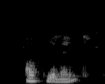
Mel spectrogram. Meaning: To produce eggs or ova
- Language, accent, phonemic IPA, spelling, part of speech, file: English, Southern England, /ˈɒvjʊleɪt/, ovulate, verb, LL-Q1860 (eng)-ovulate.wav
